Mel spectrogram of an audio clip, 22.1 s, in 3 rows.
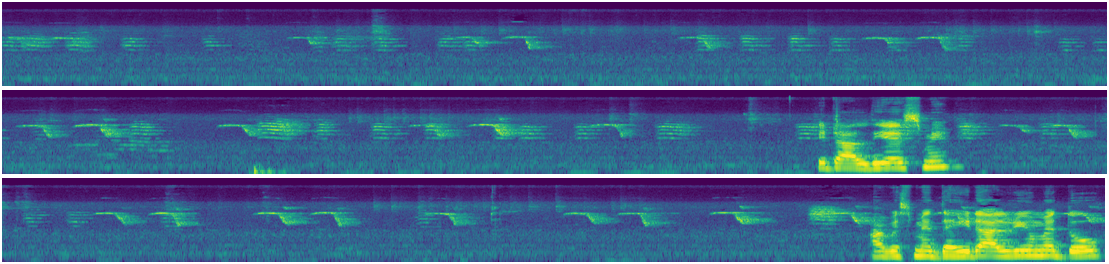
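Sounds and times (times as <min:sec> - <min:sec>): small birds chirping: 0:00.0 - 0:22.0
soft low thump: 0:09.0 - 0:09.3.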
